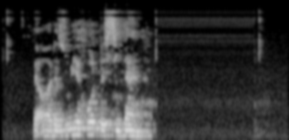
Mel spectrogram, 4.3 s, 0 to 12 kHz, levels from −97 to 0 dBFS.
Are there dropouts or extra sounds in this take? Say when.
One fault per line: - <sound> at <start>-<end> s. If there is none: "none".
none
